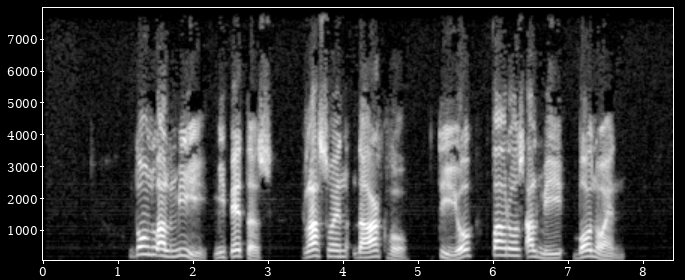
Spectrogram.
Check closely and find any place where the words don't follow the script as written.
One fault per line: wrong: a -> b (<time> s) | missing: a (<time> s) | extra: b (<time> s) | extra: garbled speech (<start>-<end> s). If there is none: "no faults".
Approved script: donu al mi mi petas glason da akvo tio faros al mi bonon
no faults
